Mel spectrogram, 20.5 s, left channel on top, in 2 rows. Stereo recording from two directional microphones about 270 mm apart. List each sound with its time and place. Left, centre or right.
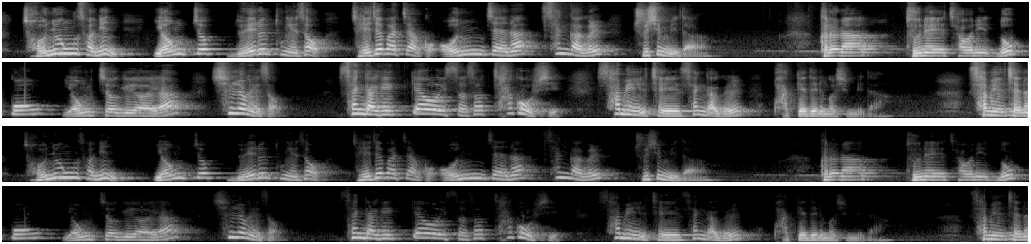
0.2 s speech: centre
4.3 s speech: left
4.5 s speech: centre
10.0 s speech: left
11.2 s a woman's voice: centre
